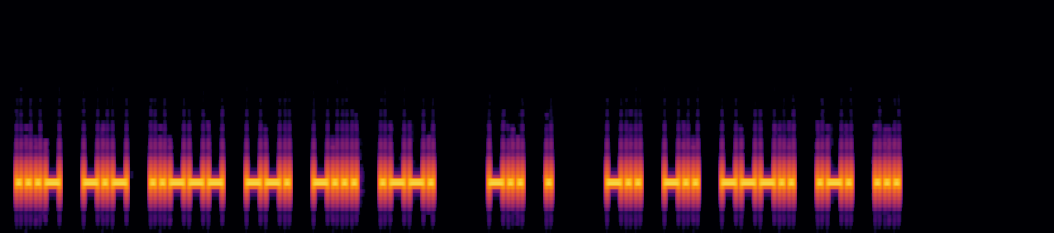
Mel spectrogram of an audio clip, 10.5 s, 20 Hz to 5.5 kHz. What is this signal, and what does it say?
Morse code, heard as a keyed tone, about 25 wpm, spaced as for 20 wpm, 600 Hz. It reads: VK2GBP DE DD8RS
